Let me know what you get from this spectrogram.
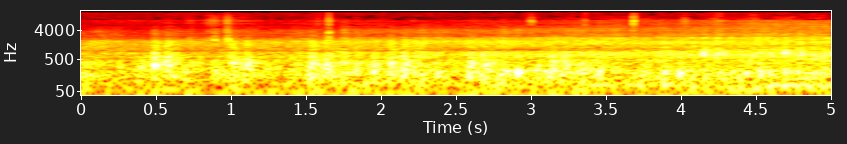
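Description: Regional electric train running along the tracks below, a steady low rumble with scattered light clicks from the wheels on the rails.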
